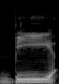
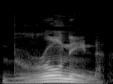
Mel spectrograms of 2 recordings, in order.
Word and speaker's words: Brauning: It's B-R-A-U-N-I-N-G. Brauning. Brauning. I'm not sure the right way to pronounce that. I'm 41 years old, still trying to figure out my last name. But it's Brauning.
